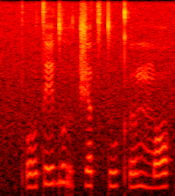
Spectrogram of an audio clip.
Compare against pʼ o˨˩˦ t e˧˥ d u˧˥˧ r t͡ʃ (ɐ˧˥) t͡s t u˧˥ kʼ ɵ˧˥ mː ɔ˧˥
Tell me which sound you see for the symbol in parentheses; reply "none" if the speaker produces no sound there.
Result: ɐ˧˥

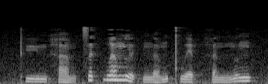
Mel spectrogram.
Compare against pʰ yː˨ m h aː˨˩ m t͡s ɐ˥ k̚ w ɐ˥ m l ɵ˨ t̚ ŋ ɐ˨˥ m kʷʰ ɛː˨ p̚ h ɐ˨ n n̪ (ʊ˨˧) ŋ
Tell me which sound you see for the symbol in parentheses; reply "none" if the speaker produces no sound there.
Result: ʊ˥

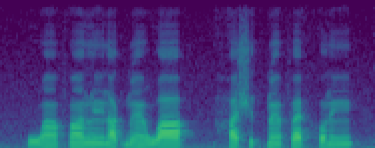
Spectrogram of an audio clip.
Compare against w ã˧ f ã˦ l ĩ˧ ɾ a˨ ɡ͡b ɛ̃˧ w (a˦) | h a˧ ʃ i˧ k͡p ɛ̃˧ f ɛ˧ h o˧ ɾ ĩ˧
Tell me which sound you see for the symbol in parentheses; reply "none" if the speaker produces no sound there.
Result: a˦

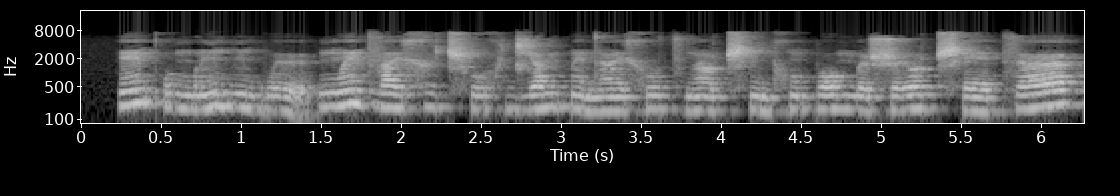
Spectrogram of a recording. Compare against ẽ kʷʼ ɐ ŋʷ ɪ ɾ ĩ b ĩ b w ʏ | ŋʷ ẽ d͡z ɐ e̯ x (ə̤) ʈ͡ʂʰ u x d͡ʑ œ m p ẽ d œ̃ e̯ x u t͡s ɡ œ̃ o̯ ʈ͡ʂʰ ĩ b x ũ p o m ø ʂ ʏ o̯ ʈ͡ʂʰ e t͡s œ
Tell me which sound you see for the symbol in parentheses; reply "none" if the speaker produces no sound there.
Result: ə̤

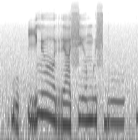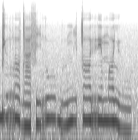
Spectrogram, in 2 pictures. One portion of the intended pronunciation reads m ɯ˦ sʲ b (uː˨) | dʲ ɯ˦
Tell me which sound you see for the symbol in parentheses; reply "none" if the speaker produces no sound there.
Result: uː˦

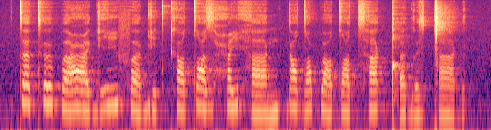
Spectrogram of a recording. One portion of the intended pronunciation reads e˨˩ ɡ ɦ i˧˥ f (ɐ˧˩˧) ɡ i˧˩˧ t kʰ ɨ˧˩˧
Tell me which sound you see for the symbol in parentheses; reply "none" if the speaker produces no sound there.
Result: ɐ˧˩˧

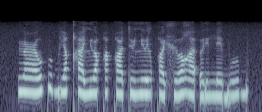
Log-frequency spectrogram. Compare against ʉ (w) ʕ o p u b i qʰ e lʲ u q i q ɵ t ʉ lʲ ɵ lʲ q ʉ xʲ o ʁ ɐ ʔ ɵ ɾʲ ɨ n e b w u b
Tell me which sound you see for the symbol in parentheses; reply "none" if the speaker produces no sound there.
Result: none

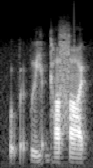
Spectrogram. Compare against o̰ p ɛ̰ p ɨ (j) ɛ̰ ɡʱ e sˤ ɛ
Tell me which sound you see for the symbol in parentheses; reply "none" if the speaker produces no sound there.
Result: j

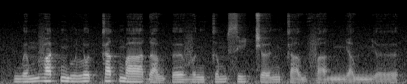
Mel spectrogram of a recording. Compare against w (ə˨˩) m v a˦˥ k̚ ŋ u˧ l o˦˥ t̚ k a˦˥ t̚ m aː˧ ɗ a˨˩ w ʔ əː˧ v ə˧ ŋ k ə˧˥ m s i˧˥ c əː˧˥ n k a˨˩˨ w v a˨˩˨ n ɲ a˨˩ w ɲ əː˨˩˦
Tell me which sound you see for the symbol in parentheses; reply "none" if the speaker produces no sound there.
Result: ə˧˥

